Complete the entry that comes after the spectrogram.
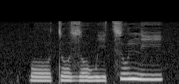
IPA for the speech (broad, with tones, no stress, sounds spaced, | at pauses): k͡p oː˨ t o˨ z o˨ w i˨ t͡s u˦ n i˦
